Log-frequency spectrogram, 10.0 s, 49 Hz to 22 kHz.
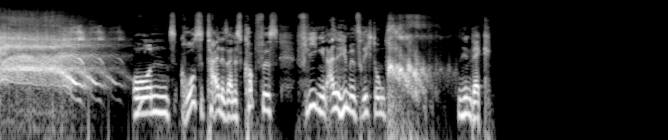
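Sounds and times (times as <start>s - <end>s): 
person performing a loud strained scream: 0.0s - 2.1s
speech: 2.0s - 6.2s, 6.9s - 7.4s.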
